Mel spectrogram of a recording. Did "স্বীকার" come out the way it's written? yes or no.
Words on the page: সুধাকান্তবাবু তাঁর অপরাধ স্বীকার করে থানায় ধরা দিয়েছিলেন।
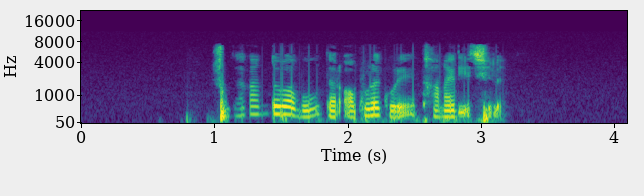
no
